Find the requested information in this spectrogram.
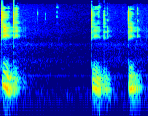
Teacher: it's pronounced in the fourth tone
